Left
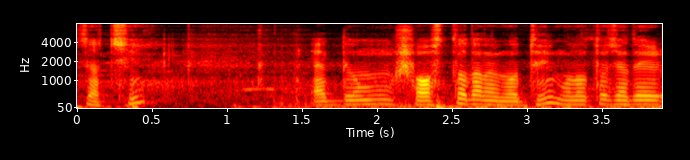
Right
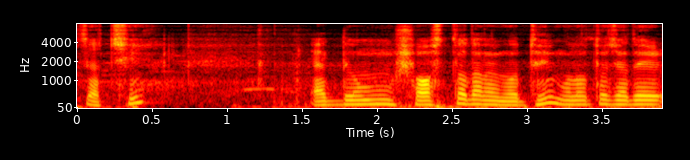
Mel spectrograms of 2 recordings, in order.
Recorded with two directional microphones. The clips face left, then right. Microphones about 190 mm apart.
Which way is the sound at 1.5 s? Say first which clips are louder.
Right 5 dB; 10° right (ahead or behind).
